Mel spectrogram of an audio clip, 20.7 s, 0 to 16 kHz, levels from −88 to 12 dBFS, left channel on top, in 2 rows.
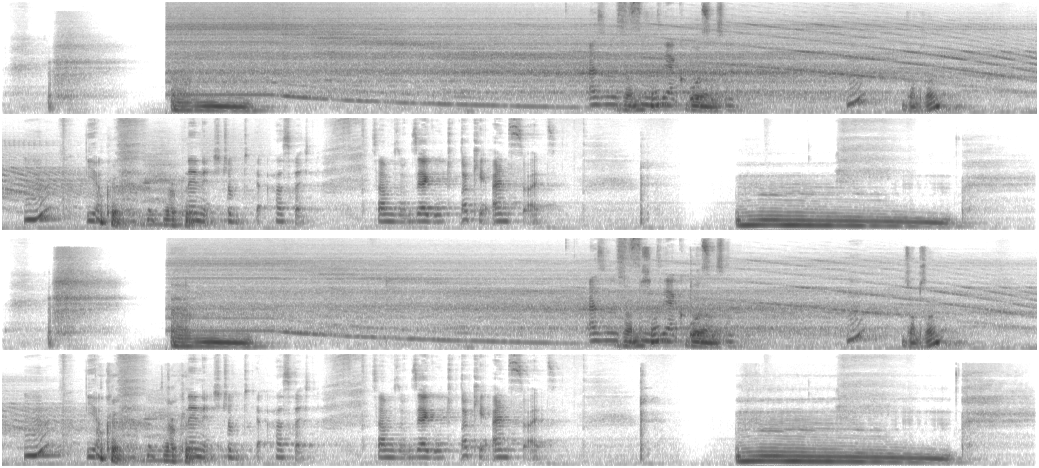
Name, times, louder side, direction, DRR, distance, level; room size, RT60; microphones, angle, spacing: voice 1, 0.5-1.1 1.7-2.6 3.8-3.9 6.2-7.2 9.0-9.5 11.3-11.6 12.0-12.3 17.7-20.5, right 2 dB, 70° right, 1.2 m, -27 dB
Domestic sounds home sounds, 1.6-13.0, left 5 dB, 60° left, 3.2 m, -35 dB
voice 2, 5.9-7.3 8.4-8.7 9.9-10.1 10.6-11.9 12.2-13.4 13.8-15.8 18.7-18.8, equal, 5° left, 1.2 m, -31 dB
28.5 x 23.0 x 5.5 m
head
